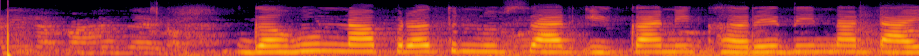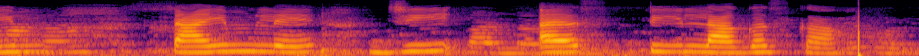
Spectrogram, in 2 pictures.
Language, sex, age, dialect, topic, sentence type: Marathi, female, 18-24, Northern Konkan, banking, statement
